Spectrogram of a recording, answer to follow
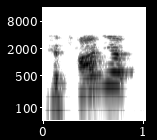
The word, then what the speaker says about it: Catania: you know how to how to pronounce my last name is Katan like lasagna and I'm just like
